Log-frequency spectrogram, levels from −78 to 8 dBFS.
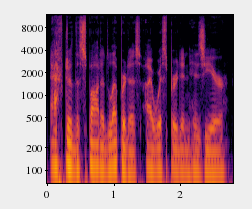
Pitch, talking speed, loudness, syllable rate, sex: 95 Hz, 195 wpm, -19 LUFS, 5.8 syllables/s, male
